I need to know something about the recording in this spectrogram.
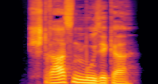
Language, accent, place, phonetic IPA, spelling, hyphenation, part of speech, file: German, Germany, Berlin, [ˈʃtʁaːsn̩ˌmuːzɪkɐ], Straßenmusiker, Stra‧ßen‧mu‧si‧ker, noun, De-Straßenmusiker.ogg
- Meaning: street musician, busker (male or of unspecified sex)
